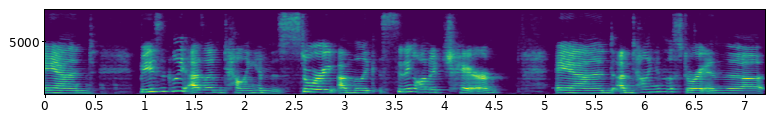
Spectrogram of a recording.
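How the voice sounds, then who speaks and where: Bright, sharp tone from a woman at a fairly high pitch, with lively intonation and audible room echo. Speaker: lifestyle vlogger. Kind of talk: personal testimony vlog. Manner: casual, filler-heavy.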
